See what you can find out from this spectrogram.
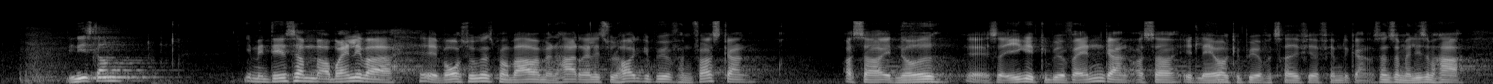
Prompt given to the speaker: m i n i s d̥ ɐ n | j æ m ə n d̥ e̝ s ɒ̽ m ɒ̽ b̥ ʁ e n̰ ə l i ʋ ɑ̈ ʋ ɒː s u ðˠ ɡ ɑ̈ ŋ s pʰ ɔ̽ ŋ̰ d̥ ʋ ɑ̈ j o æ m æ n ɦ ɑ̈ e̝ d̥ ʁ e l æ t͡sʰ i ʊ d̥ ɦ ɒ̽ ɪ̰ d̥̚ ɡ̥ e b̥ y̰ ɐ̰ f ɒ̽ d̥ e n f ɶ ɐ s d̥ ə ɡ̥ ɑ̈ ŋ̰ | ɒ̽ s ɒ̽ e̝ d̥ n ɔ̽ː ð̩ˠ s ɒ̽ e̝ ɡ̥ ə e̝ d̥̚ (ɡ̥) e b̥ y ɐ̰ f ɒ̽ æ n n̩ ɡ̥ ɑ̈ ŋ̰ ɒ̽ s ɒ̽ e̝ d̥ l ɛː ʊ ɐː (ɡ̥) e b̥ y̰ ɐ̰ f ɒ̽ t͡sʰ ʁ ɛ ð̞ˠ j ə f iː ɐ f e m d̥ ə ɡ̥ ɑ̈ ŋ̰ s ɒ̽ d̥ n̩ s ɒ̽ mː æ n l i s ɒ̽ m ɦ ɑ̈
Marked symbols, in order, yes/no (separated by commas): yes, yes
